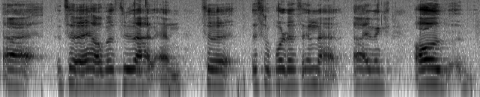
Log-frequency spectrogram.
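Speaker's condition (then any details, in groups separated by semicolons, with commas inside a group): Cerebral palsy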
